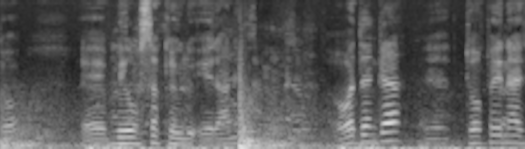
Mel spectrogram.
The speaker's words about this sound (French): Ça, c'est les canons des Turcs qui tirent des obus sur Daesh, et Daesh nous tire dessus.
